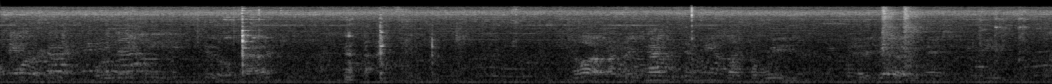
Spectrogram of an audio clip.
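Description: A fork scrapes and clinks on a plate.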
